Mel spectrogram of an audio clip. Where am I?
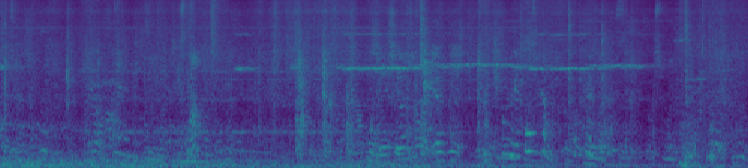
on a subway train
